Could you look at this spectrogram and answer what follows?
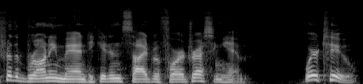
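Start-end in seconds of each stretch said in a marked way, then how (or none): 3.0-3.6 loud, high question; loudly. Acted. Driver asks his passenger loudly where to. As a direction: call it out over the back seat. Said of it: "he asked loudly".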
